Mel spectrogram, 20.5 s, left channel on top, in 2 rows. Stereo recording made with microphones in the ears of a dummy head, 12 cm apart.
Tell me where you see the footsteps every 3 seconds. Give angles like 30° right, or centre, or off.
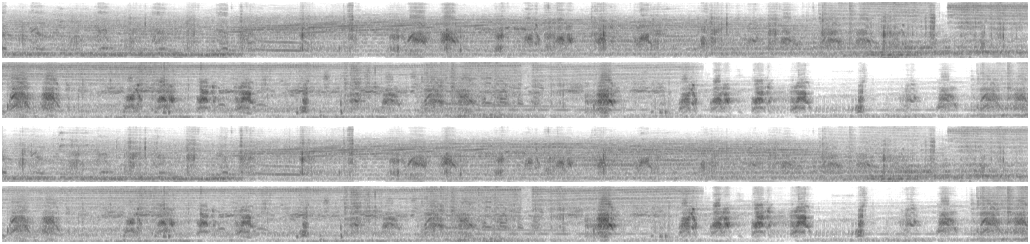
30° right, 20° left, 50° left, 30° left, 10° right, 30° right, off.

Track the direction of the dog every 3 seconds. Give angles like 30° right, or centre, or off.
70° left, 60° left, 60° left, 40° left, 20° left, 20° right, 50° right.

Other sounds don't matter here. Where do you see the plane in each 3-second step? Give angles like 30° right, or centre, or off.
30° left, centre, 30° right, 50° right, 60° right, 60° right, 70° right.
